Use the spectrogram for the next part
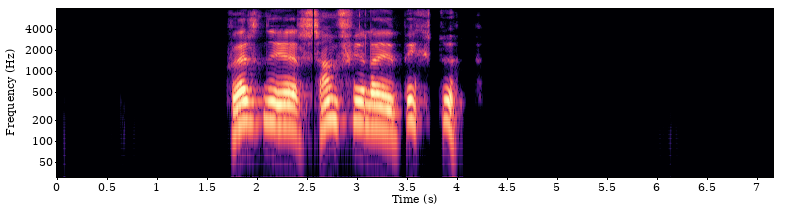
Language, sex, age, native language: Icelandic, male, 70-79, Icelandic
